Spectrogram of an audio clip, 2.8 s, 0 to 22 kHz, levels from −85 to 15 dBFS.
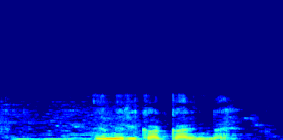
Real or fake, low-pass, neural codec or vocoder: real; 7.2 kHz; none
